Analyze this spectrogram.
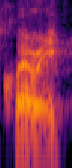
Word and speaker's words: Querai: The name of the company is Querai. It's spelled Querai, like you're running a query with artificial intelligence built into it.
